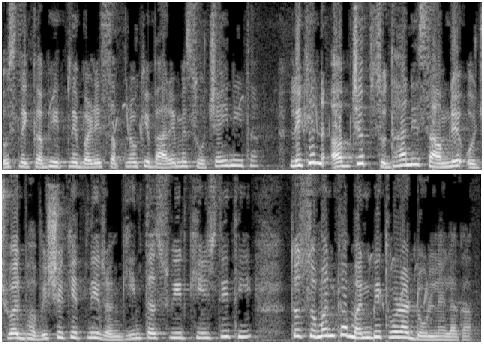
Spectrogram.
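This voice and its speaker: A woman storyteller reads a children's moral tale. Her voice sits at a middle pitch, in a scripted narration style. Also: animated, normal speed, a little mellow.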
